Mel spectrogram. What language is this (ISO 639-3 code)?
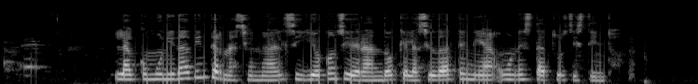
spa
